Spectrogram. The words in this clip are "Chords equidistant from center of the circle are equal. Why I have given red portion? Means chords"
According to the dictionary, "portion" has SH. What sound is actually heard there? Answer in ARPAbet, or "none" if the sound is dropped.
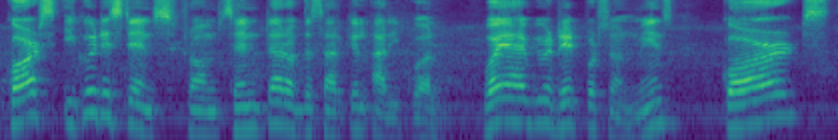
S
